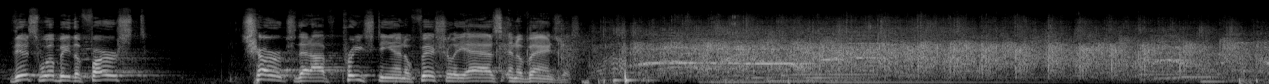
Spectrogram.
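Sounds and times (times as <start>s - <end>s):
speech: 0.1s - 1.6s, 2.4s - 6.3s
audience clapping: 5.5s - 12.6s.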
